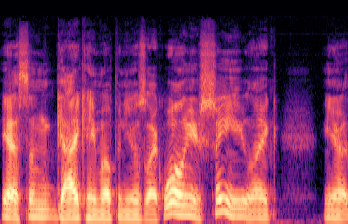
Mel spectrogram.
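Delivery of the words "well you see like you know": super nerdy, know-it-all scientist voice. Mocking a guy who came up to talk, nerdy lab coat scientist voice. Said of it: "that's my lab coat scientist, like, voice, like, super nerdy".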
